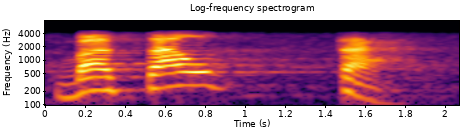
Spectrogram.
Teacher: dimiliki oleh huruf th masih tetap ada sehingga ketika mengucapkan e th bertemu dengan ta terdengar suara yang menebal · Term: idgham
